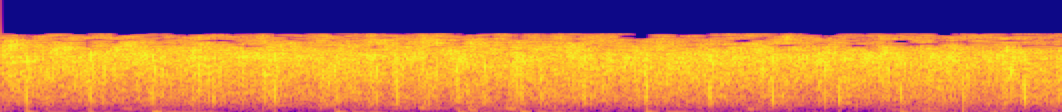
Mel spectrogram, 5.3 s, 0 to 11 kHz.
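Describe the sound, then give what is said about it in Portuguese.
An audience bursts into steady applause for an 80-year-old veteran Portuguese radio announcer, many hands clapping together in a dense, continuous patter that stays loud and even throughout, with no voices rising above it. “Acho que merece um aplauso”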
